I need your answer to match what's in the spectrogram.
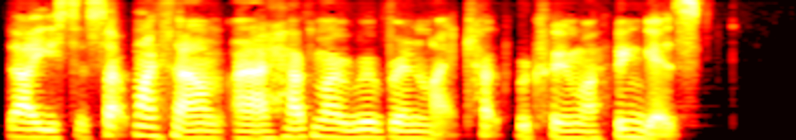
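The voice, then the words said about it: Muffled, funny-sounding speech. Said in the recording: “That's why my voice went funny. My thumb in my mouth”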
